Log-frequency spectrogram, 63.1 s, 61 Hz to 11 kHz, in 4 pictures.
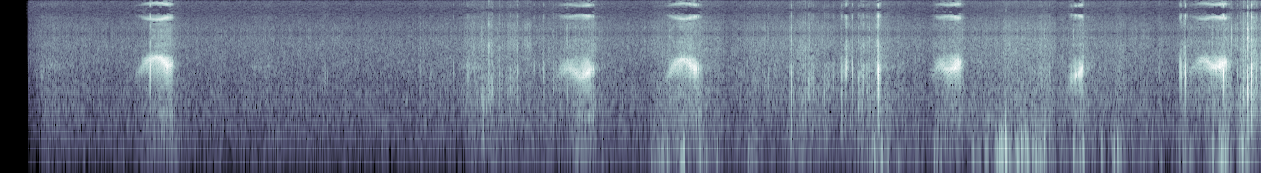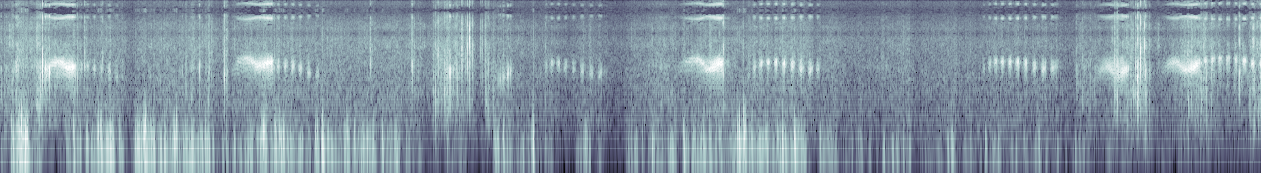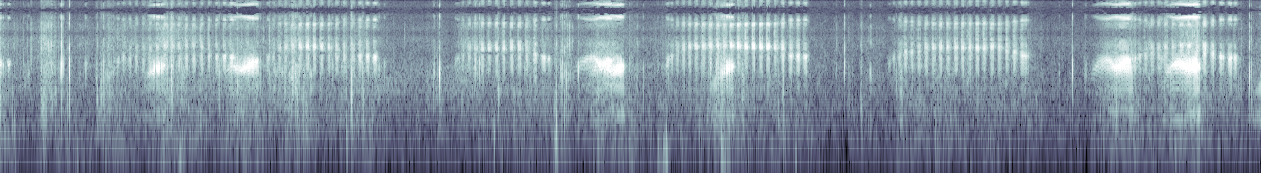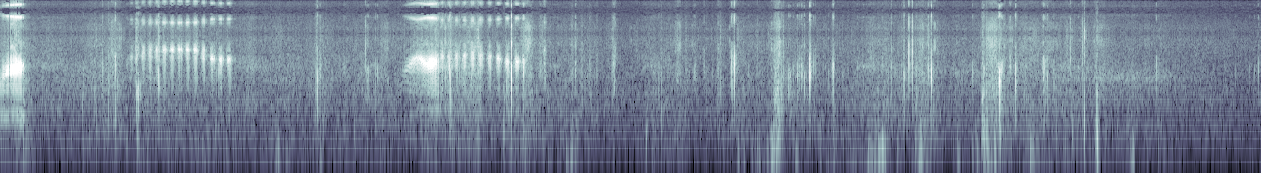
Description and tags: frogs croaking, getting louder as the person approaches (footsteps on dry grass)
Recorded 8th June 2015 at 11 pm on a field in the outskirts of Hamburg, south-east of the centre near the Elbe (a field North of the street Kirchwerder Elbdeich). Recorded on a Samsung Galaxy S3 phone.
croak, croaking, field-recording, frog, frogs, nature, night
